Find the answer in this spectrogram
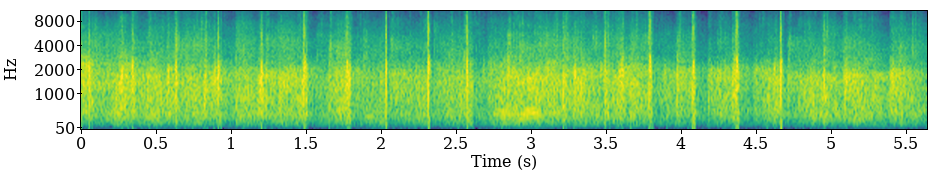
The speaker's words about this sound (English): So much of what keeps Illinois resources protected and healthy comes and is benefited by the work of the PRI Institute here at the U of I. Can I have a round of applause for the leaders there at the PRI?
